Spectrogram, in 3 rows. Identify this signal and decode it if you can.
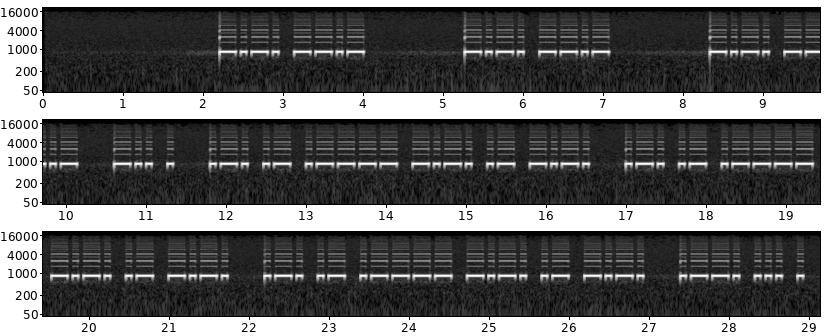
Morse code, heard as a keyed tone, about 18 wpm, 840 Hz. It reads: CQ CQ CQ DE RA1CAC RA1CAC RA1CAC PSE
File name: attachments / 1cq noagc 2cq agcin 3cq agcout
